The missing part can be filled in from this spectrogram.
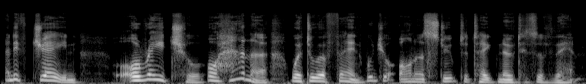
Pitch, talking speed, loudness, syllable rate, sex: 135 Hz, 195 wpm, -21 LUFS, 5.1 syllables/s, male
